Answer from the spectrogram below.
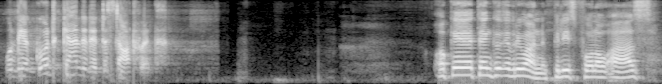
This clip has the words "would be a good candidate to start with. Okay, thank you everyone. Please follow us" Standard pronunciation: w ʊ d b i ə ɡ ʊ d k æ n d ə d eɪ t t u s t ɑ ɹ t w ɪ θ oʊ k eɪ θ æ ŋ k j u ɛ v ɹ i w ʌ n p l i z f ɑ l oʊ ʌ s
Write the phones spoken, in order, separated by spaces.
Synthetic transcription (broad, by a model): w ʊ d b i ə ɡ ʊ d k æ n d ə d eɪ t t u s t ɑ ɹ t w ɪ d oʊ k eɪ t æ ŋ k j u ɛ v ɹ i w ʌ n p l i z f ɑ l oʊ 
